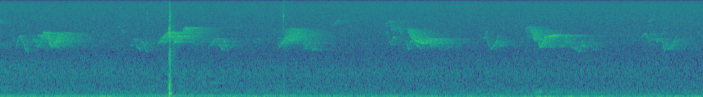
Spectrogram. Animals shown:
Red-eyed Vireo (Vireo olivaceus)

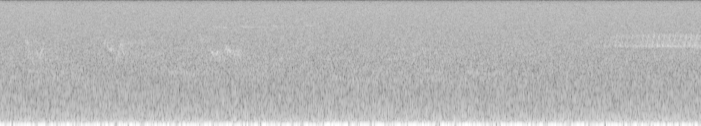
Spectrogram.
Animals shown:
Blackburnian Warbler (Setophaga fusca)
Red-eyed Vireo (Vireo olivaceus)
Pine Warbler (Setophaga pinus)

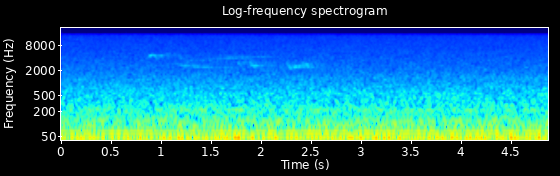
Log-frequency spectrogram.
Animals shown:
American Robin (Turdus migratorius)
Eastern Wood-Pewee (Contopus virens)

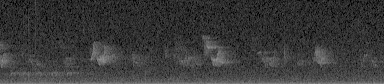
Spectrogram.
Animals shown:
Red-eyed Vireo (Vireo olivaceus)
American Crow (Corvus brachyrhynchos)

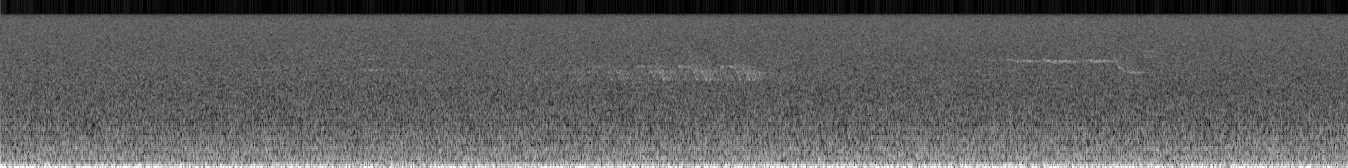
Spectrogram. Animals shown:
Ovenbird (Seiurus aurocapilla)
Black-throated Green Warbler (Setophaga virens)

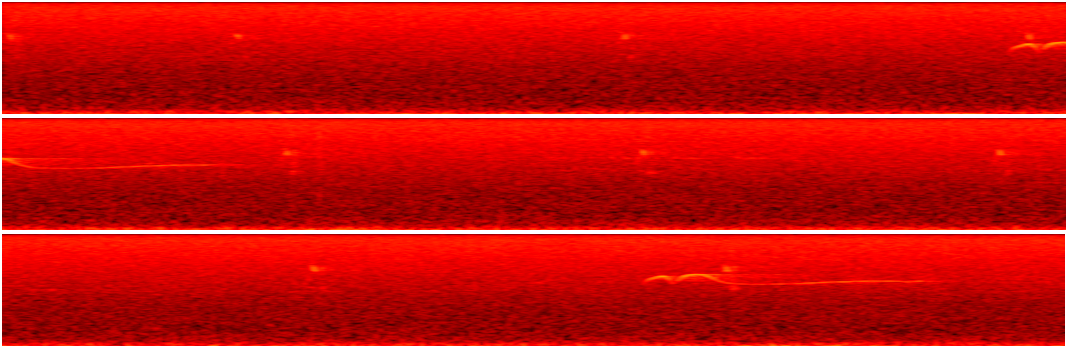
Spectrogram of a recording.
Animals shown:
Eastern Wood-Pewee (Contopus virens)

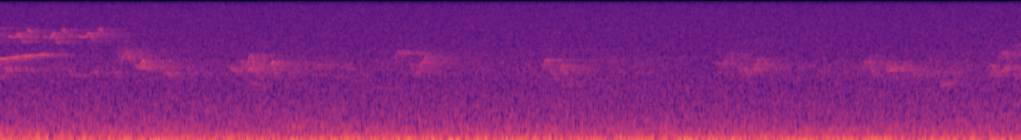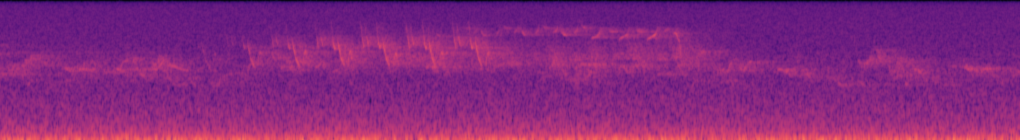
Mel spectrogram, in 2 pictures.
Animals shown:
Ovenbird (Seiurus aurocapilla)
Black-and-white Warbler (Mniotilta varia)
Red-eyed Vireo (Vireo olivaceus)
Eastern Wood-Pewee (Contopus virens)

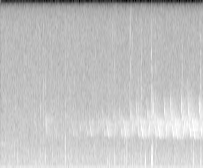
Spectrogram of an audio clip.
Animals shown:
Ovenbird (Seiurus aurocapilla)

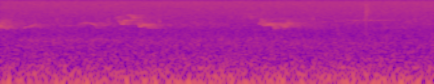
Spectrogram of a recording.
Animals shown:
Scarlet Tanager (Piranga olivacea)
Eastern Wood-Pewee (Contopus virens)
Red-eyed Vireo (Vireo olivaceus)

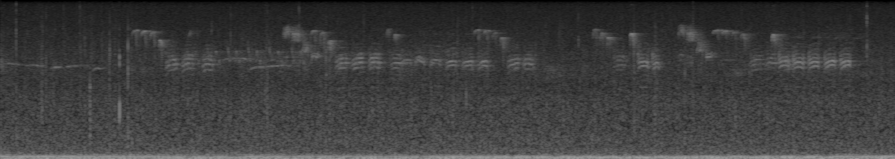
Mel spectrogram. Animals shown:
Ovenbird (Seiurus aurocapilla)
Black-capped Chickadee (Poecile atricapillus)

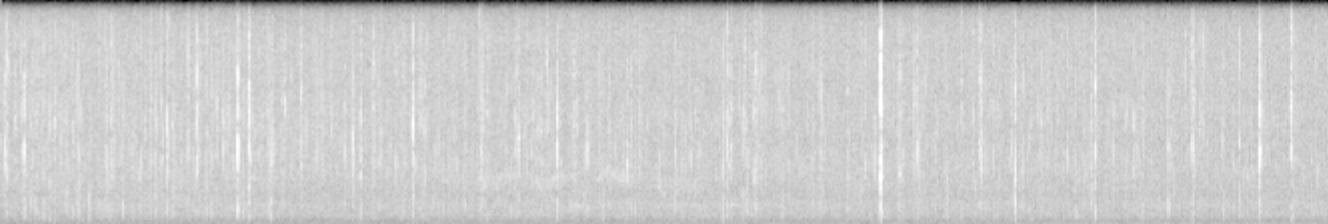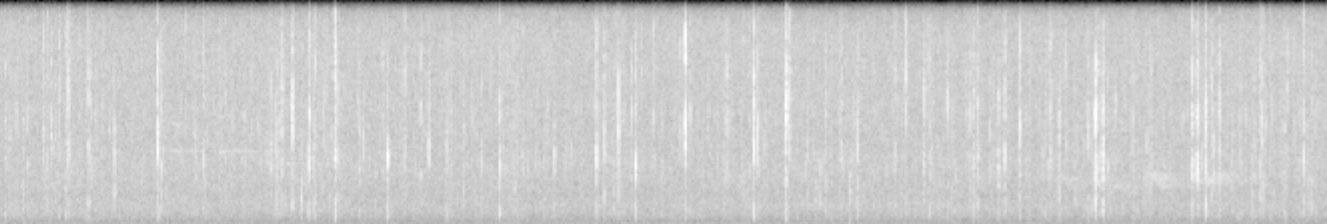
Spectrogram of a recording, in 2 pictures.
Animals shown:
Black-throated Green Warbler (Setophaga virens)
Scarlet Tanager (Piranga olivacea)

